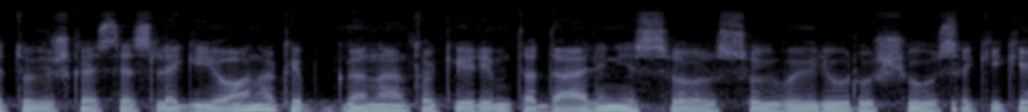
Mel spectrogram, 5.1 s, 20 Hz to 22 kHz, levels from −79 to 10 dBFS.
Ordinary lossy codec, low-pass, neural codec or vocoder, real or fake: MP3, 64 kbps; 14.4 kHz; vocoder, 44.1 kHz, 128 mel bands every 512 samples, BigVGAN v2; fake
